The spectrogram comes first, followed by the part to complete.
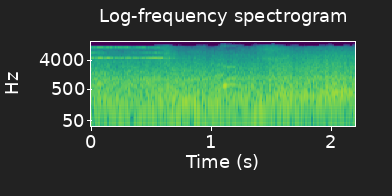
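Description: A large vehicle going by close at hand: a steady noise with a low hum and a thin high whine that fades out under a second in.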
